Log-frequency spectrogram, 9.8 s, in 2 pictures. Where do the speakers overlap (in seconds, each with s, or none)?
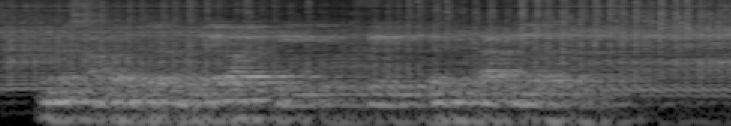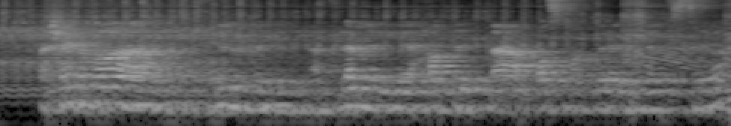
none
